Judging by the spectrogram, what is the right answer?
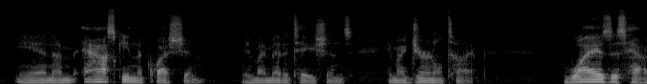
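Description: A man in a calm, relaxed tone. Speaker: sound and energy healing expert. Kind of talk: guided meditation; interview.

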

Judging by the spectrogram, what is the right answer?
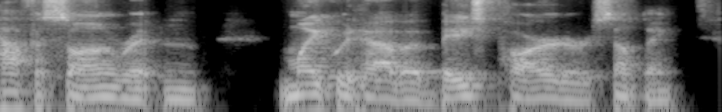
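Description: The background is silent and the recording very clean as a man speaks with a very deep, low pitch. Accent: western Canadian. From Canada, Vancouver area. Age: 60s. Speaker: rock keyboardist. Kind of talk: interview.

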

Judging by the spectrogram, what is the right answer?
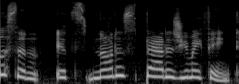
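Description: A put-on character voice speaks fairly slowly with lively intonation and a slightly mellow tone. The sound is dry and close with no echo. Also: woman, extremely high pitch for a woman.

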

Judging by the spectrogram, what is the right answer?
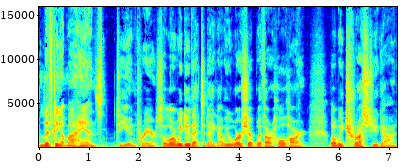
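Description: In a plain, everyday voice, a man speaks at a moderate pace and medium pitch with fairly even intonation. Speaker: church livestream devotional leader. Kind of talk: fervent prayer. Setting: online livestream. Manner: earnest, heartfelt, pleading; warm, encouraging.

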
